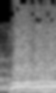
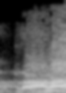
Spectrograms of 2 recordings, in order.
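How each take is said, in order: First: ಪ್ರಾಣಃ with an echoed "ha" at the end; ಪ್ರಾಣಃ ending in an audible h plus short vowel; breathed final visarga. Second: ಪ್ರಾಣ ending on a plain short "a"; ಪ್ರಾಣ with no breathed ending; vocative without visarga. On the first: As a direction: say ಪ್ರಾಣಃ as "praa-na-ha". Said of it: "ಪ್ರಾಣಃ ಅಲ್ಲ". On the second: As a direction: say ಪ್ರಾಣ as "praa-na", no "ha" after it. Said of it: "ಪ್ರಾಣ ಸಂಬೋಧನೆ". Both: Shown as a demonstration.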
